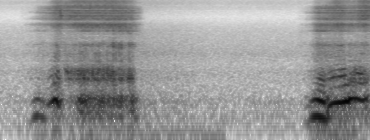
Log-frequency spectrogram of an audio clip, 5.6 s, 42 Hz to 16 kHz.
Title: Sleeping Korean Girl Snoring (PNGK) Part 3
